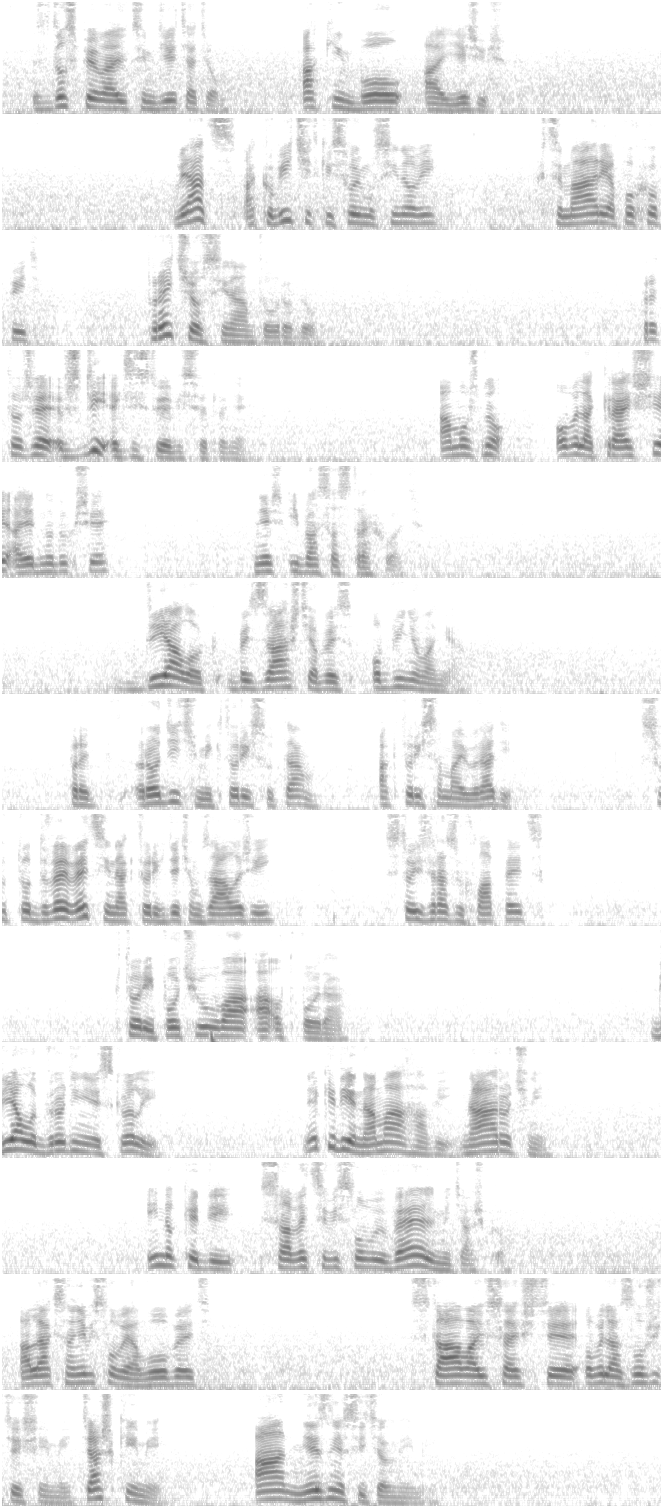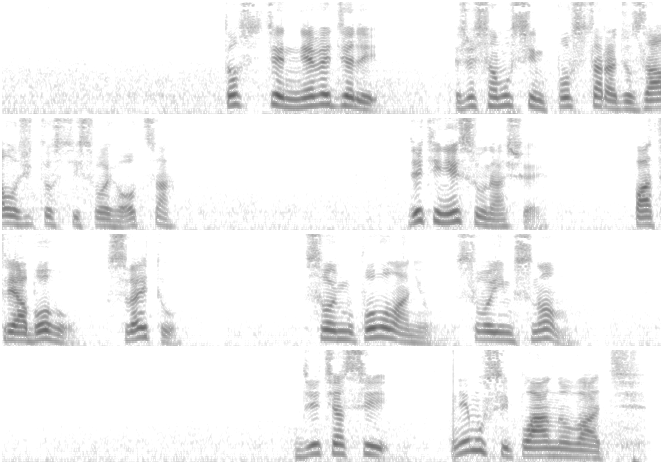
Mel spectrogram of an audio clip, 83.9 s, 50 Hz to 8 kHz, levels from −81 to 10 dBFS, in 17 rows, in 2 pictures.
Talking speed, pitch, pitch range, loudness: 85 wpm, 155 Hz, 115-175 Hz, -39 LUFS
